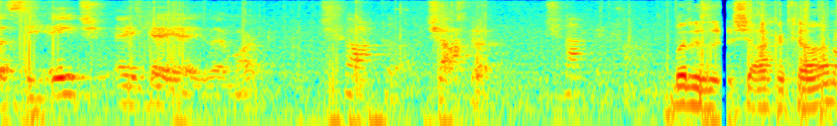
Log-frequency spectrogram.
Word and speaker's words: Chaka Khan: Also, Shaka Khan. Shaka Khan. Oh, Shaka. Let's see what Shaka Khan has for us. And that's spelled C-H-A-K-A. That Mark. Chaka. Chaka. Chaka Khan.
